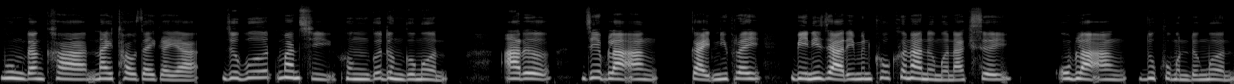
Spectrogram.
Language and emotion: Bodo, sad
